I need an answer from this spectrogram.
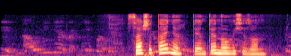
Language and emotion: Russian, neutral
